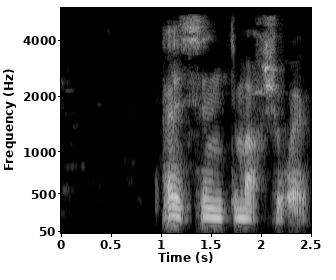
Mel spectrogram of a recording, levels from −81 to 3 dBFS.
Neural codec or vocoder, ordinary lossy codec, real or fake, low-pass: none; AAC, 24 kbps; real; 5.4 kHz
